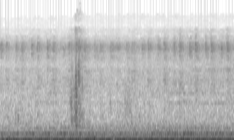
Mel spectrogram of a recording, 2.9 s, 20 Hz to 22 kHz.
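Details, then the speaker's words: Ford F-150 with 3V Triton V8, engine hot: loud heavy uneven top-end clatter, audible from the cab, only when warm; a timing chain issue is suspected, with the chain loosening as it expands with heat, not confirmed. "I do have to believe this is some kind of timing chain issue."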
